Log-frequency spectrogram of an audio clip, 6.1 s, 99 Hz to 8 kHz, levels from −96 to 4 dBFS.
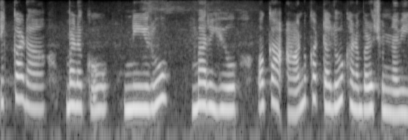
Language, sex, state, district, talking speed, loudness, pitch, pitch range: Telugu, female, Andhra Pradesh, Guntur, 70 wpm, -15 LUFS, 270 Hz, 260-295 Hz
